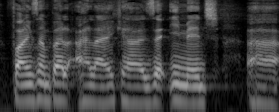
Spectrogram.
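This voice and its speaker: With a French accent, a man speaks in a medium pitch at a fairly slow pace. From Martinique. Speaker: artist. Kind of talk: interview conversation. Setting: palace interior. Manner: halting, many hesitations.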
